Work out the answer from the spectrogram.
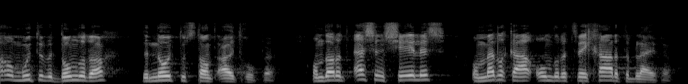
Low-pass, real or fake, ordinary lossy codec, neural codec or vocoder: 7.2 kHz; fake; none; vocoder, 44.1 kHz, 128 mel bands every 256 samples, BigVGAN v2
